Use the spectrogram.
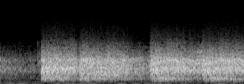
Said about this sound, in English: Start shooting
